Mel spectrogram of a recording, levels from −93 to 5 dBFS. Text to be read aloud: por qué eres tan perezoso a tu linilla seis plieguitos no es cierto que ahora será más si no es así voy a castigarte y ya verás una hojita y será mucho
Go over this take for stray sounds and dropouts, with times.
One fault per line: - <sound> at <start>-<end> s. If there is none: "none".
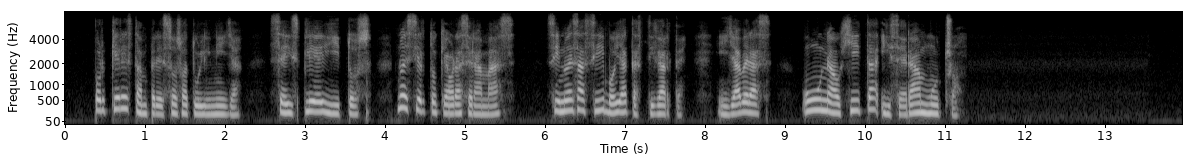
none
